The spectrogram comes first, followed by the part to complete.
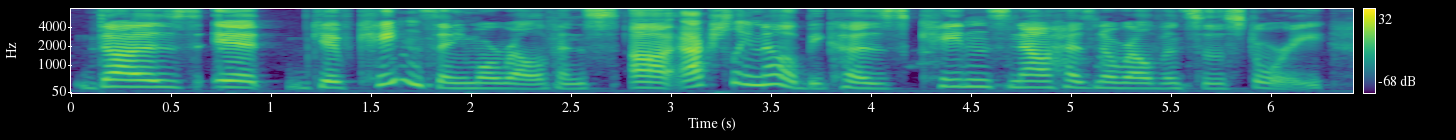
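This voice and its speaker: A woman's voice: mid-range voice, lively intonation, normal speed, dry recording, clean studio sound. A woman in a group reaction show, critically breaking down a plot twist with rhetorical questions. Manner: critical, analytical, builds argument with rhetorical questions. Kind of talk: animated group reaction chat.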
